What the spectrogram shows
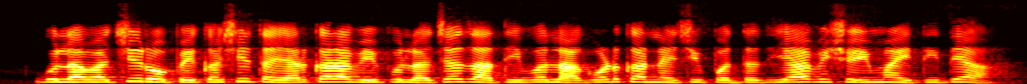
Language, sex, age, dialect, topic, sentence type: Marathi, female, 25-30, Northern Konkan, agriculture, question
